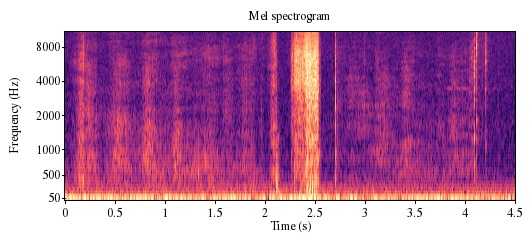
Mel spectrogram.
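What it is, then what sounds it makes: Cat toy in cardboard and plastic blister pack. Long nails scratch across a small cardboard-backed plastic blister pack with a cat toy inside, held up. Dry, crinkly scrapes and light ticks build to one louder, bright rasping burst midway, then fade back to soft scratches over a faint low hum.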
